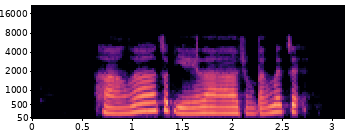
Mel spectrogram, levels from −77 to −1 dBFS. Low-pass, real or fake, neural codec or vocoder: 7.2 kHz; real; none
